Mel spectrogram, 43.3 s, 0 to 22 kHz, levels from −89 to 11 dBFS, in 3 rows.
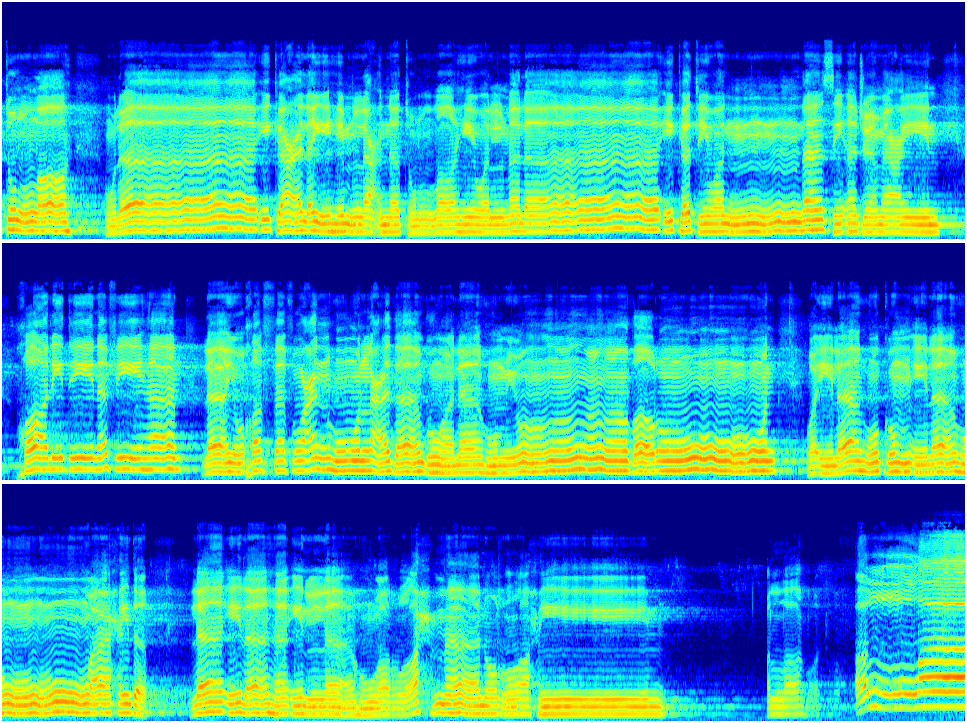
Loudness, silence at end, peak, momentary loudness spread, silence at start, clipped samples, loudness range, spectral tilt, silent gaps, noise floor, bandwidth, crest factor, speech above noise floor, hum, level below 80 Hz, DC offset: -16 LUFS; 0 s; 0 dBFS; 6 LU; 0 s; under 0.1%; 3 LU; -6 dB/octave; none; -52 dBFS; 11 kHz; 16 dB; 37 dB; none; -58 dBFS; under 0.1%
